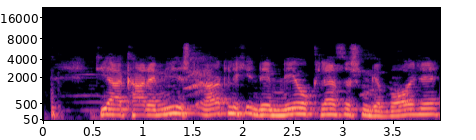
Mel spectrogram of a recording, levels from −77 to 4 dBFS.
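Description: No technical faults can be heard in this recording of speech.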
